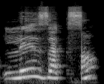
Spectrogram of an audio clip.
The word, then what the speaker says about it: les accents: Olha a liaison, les accents, tá? Les accents.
